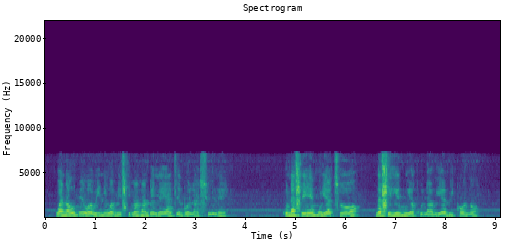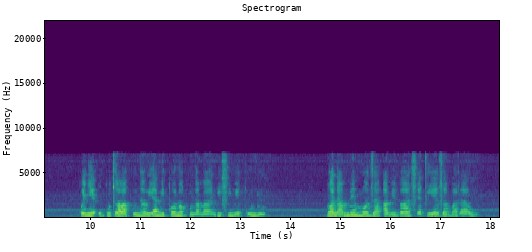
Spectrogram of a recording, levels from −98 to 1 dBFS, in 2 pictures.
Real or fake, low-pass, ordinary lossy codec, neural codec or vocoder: fake; 7.2 kHz; MP3, 64 kbps; vocoder, 22.05 kHz, 80 mel bands, HiFi-GAN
